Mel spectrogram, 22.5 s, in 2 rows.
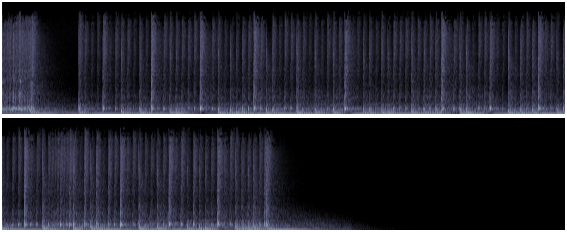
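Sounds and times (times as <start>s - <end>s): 
marching band: 0.0s - 17.0s.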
